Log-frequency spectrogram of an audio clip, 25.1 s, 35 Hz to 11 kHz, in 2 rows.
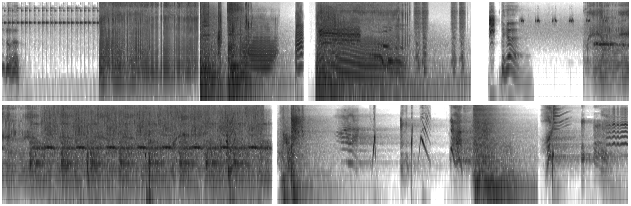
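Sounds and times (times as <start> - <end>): gushing spraying water: 13.1 - 17.8.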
